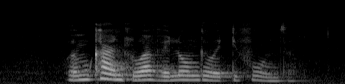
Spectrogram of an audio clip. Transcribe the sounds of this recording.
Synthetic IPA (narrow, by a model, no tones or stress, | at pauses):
wem̩kʰand͡ɮʱuwavɛlɔŋkʰɛwetʼifuːnd͡zʱa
